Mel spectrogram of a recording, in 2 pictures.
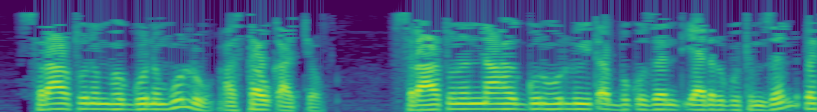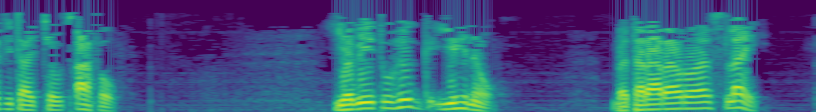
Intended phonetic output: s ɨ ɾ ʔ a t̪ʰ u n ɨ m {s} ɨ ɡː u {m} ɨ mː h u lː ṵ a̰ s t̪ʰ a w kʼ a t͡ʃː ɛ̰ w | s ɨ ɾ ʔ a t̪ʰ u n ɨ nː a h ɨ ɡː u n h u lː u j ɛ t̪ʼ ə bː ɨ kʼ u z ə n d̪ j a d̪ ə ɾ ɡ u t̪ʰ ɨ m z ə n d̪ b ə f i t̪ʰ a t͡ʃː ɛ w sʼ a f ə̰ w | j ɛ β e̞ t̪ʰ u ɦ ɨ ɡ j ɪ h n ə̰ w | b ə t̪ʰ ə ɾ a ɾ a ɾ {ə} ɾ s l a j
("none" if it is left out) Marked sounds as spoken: h, n, a

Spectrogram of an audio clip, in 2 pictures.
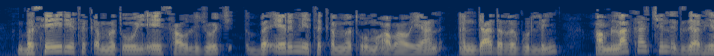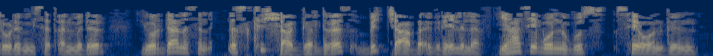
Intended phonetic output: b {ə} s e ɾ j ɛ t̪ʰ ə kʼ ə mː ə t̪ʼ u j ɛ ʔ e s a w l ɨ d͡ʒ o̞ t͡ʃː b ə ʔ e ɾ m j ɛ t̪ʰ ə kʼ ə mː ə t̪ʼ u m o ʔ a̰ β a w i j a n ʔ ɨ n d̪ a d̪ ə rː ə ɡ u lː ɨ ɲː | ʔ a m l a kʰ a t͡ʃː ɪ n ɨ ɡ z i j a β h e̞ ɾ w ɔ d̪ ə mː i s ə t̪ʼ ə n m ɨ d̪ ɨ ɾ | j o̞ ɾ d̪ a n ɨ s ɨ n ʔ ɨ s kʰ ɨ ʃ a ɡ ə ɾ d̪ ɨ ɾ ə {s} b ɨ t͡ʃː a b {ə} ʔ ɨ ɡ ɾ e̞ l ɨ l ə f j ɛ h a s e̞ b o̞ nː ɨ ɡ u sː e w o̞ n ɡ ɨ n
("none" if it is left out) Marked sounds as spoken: ə, s, ə

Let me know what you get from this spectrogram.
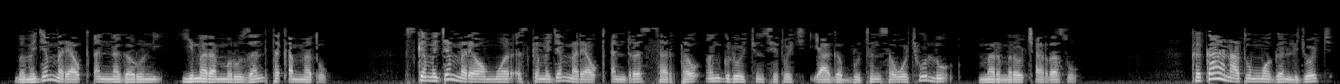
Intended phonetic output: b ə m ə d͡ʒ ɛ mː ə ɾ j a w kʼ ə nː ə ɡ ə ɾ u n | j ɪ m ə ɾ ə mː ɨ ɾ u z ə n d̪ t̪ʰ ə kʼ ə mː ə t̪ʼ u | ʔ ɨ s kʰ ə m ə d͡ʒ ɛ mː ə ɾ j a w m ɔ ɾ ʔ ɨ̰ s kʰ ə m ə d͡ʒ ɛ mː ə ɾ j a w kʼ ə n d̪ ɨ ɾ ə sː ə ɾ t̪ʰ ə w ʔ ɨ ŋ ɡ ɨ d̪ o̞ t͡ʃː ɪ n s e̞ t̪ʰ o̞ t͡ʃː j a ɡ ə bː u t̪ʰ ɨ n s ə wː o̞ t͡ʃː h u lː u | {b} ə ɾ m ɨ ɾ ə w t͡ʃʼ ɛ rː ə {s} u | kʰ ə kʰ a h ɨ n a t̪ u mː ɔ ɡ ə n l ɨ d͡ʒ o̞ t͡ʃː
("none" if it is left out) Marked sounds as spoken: m, s

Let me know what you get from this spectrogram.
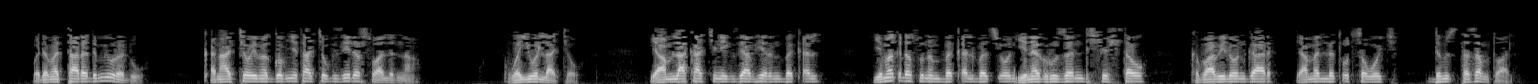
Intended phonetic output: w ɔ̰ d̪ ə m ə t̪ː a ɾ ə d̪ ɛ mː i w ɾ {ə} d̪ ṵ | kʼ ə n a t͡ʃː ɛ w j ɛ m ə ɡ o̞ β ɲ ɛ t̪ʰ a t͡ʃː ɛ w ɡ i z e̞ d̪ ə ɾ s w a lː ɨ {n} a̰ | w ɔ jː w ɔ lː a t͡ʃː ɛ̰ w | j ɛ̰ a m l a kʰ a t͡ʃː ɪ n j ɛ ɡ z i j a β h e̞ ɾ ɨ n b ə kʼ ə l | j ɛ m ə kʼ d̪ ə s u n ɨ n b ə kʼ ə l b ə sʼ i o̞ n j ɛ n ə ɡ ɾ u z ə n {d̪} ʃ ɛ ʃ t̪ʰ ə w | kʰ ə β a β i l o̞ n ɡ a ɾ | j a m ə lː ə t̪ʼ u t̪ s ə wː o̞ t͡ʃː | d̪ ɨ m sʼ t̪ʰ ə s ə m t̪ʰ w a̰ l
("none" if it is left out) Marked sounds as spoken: ə, nː, d̪

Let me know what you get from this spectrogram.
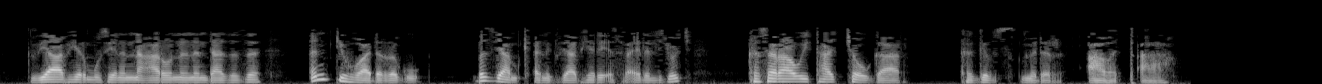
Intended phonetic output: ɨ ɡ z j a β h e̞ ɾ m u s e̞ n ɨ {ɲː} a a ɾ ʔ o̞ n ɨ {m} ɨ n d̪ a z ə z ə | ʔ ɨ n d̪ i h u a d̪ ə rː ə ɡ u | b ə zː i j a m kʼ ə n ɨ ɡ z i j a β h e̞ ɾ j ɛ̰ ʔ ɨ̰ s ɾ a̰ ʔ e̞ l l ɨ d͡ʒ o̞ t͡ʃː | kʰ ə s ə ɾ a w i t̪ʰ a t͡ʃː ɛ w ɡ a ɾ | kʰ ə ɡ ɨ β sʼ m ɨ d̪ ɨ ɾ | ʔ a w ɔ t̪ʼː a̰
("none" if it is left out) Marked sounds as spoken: nː, n

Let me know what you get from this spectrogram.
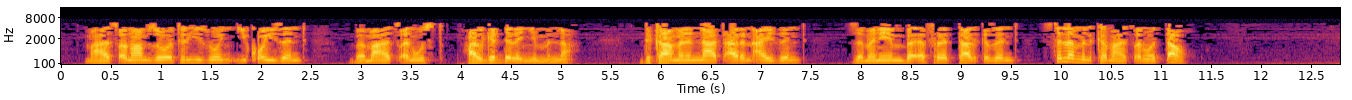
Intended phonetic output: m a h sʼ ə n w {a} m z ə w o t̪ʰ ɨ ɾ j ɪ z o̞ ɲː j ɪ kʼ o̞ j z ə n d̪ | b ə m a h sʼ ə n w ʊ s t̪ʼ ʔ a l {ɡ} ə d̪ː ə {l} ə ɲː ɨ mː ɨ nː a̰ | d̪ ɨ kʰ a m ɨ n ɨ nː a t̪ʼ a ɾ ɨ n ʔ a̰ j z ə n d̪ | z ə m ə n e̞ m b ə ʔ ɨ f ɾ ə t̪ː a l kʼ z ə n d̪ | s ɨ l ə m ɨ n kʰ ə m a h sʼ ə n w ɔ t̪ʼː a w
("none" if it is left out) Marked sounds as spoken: a, ɡ, l

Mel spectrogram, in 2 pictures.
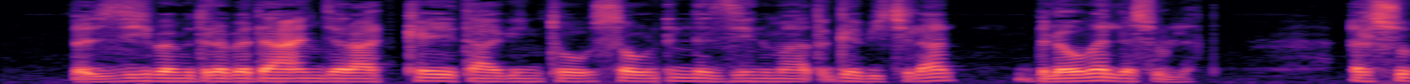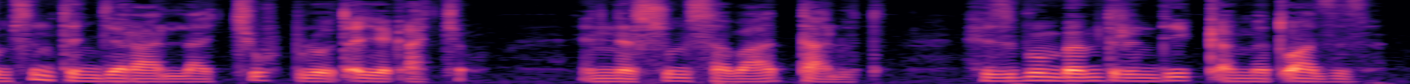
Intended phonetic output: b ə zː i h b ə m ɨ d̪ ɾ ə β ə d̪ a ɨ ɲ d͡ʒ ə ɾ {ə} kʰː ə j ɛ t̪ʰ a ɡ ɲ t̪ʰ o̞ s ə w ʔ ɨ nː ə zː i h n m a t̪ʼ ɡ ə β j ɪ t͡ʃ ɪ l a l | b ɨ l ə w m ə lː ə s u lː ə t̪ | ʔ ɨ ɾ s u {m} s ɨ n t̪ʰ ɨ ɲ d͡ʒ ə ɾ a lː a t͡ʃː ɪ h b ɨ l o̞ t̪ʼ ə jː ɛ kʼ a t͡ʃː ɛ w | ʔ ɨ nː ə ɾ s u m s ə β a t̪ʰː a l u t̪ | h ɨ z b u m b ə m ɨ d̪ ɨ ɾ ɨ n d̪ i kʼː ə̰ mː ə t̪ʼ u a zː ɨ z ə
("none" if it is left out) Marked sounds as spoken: a, m

